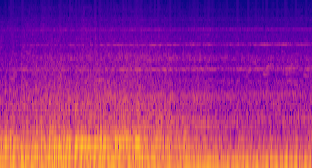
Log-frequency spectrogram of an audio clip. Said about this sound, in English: This methodical scene is suddenly interrupted by, of all things, a goods train shunting along this backwater to who knows where.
